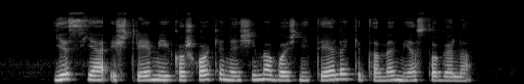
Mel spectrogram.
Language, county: Lithuanian, Vilnius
